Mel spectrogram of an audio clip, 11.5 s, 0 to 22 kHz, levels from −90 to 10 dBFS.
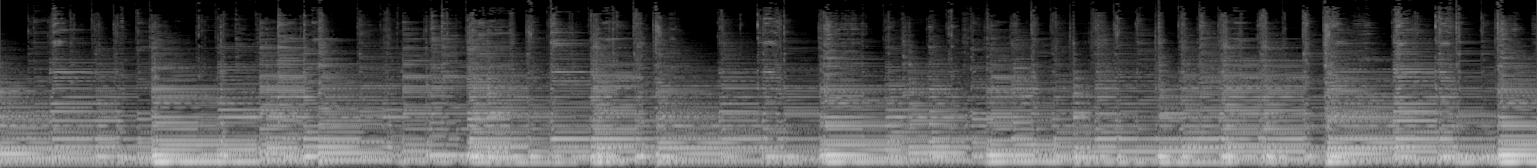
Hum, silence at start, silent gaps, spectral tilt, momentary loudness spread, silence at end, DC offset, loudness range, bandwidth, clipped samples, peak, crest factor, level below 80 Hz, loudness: none; 0 s; none; -7.5 dB/octave; 6 LU; 0 s; under 0.1%; 1 LU; 17 kHz; under 0.1%; -2 dBFS; 16 dB; -48 dBFS; -19 LUFS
